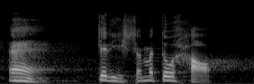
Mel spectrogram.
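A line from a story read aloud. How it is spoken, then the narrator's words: Long sigh. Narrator (Chinese): 画眉鸟长叹一声说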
